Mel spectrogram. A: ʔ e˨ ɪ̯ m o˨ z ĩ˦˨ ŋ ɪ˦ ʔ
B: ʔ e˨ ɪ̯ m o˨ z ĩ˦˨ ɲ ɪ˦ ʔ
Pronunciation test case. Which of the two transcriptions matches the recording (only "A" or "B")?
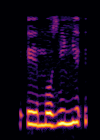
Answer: B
